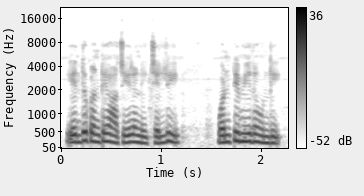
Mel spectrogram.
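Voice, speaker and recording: A scheming young woman who goads and mocks, talking quickly in a mellow, dark tone, read aloud by a woman narrator. The sound is dry and dull. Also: medium pitch, steady tone, no room sound, lightly acted. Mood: sarcastic. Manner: sarcastic and goading. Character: scheming sarcastic young woman plotting against a rival.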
